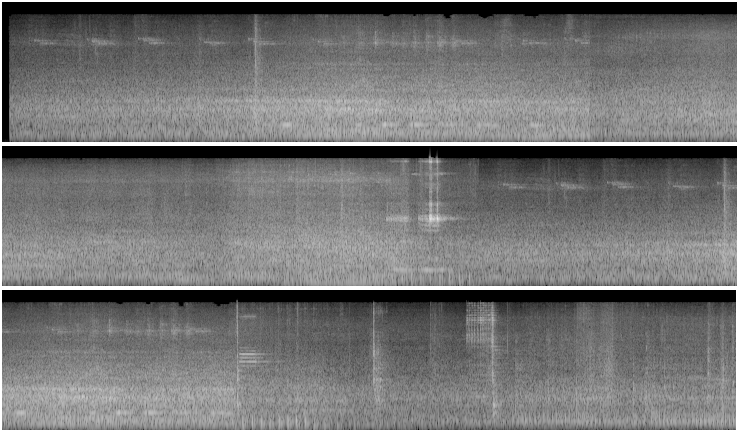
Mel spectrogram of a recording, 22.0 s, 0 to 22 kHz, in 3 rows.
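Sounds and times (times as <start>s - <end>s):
street traffic noise: 0.1s - 22.0s
motorcycle engine rumble: 17.0s - 18.8s.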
